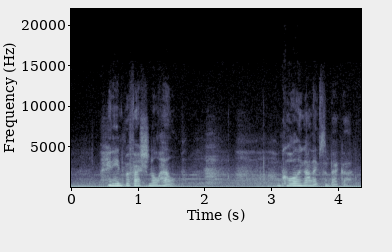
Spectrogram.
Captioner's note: sighs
